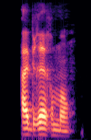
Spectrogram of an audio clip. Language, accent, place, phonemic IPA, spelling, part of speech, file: French, France, Lyon, /a.ɡʁɛʁ.mɑ̃/, agrairement, adverb, LL-Q150 (fra)-agrairement.wav
- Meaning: agrarianly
